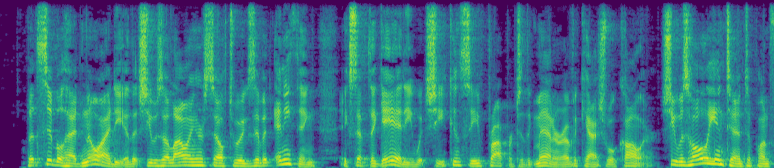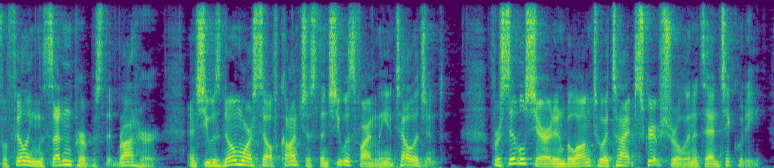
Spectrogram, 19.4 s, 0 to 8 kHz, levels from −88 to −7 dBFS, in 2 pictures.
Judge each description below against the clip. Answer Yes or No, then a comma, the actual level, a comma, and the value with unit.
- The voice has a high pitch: No, low, 135 Hz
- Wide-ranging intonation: Yes, wide, 6.1 semitones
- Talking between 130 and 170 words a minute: No, average, 190 wpm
